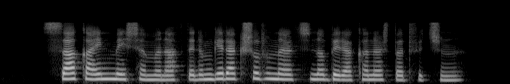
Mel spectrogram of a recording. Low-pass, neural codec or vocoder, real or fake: 7.2 kHz; codec, 16 kHz, 0.2 kbps, FocalCodec; fake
